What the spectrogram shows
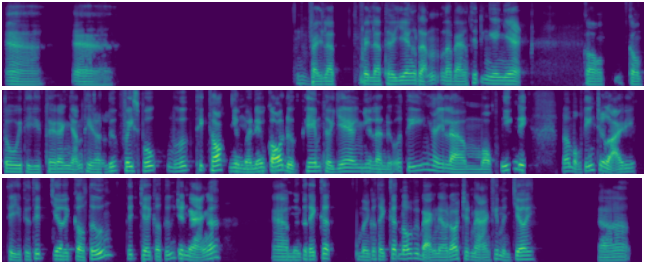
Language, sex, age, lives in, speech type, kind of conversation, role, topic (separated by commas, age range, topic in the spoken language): Vietnamese, male, 40-44, United States, conversation, unstructured, none, Bạn thường dành thời gian rảnh để làm gì?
